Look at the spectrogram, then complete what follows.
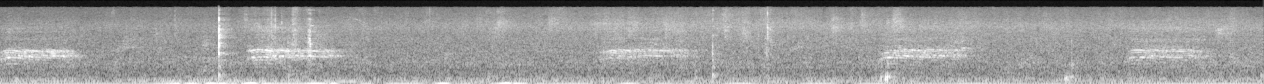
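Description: A crow cawing repeatedly: five calls of about half a second each, spaced a couple of seconds apart. A few light clicks come about two seconds in.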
